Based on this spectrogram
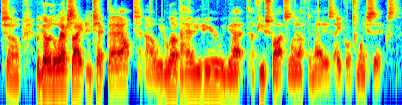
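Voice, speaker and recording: A man's voice: mid-range voice, a little slow, hardly any pauses. A man, hosting a casual morning livestream, rambling in a folksy way and greeting viewers by name. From United States. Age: 40s. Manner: rambling, folksy, reads viewer comments aloud. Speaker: livestream host. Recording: echoey room.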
